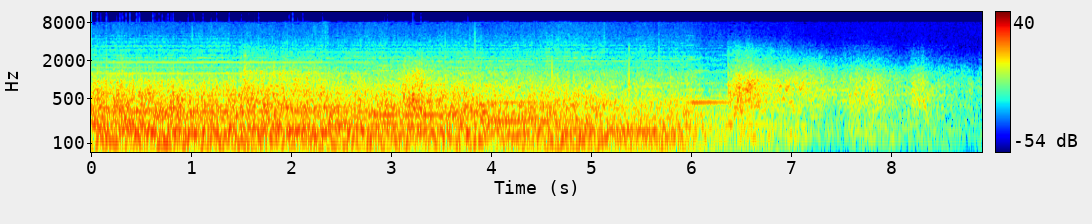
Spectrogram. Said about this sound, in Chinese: 突然间雷声大作，地动山摇，人们都扑倒在地上，万分恐惧。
